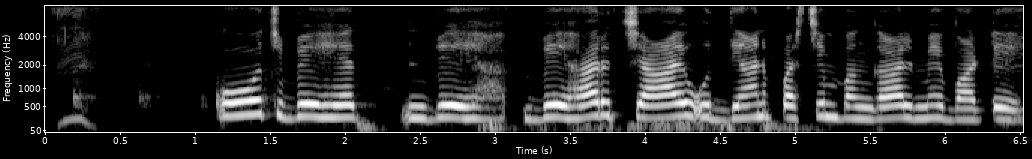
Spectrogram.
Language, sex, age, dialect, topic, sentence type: Bhojpuri, female, 31-35, Northern, agriculture, statement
